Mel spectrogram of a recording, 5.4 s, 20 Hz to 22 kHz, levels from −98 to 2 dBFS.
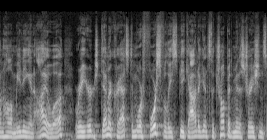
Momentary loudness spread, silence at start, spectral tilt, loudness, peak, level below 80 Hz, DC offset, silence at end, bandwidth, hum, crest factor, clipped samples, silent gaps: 5 LU; 0 s; -5 dB/octave; -21 LUFS; -2 dBFS; -54 dBFS; under 0.1%; 0 s; 13.5 kHz; none; 18 dB; under 0.1%; none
